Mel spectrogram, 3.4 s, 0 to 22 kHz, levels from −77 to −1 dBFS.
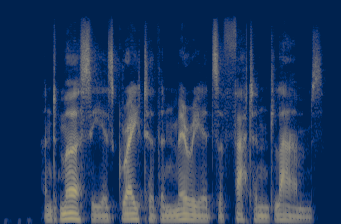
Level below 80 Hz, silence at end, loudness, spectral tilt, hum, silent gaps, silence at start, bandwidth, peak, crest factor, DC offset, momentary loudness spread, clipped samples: -48 dBFS; 0.2 s; -29 LUFS; -3.5 dB/octave; none; none; 0.45 s; 16.5 kHz; -8 dBFS; 22 dB; under 0.1%; 11 LU; under 0.1%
